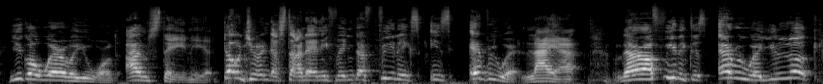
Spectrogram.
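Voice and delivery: heated quarrel. Acted. Nagi and the companion arguing about the Phoenix. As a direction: argue back hotly.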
